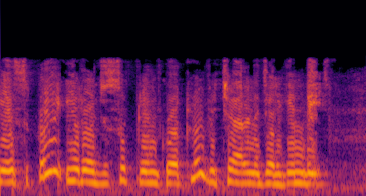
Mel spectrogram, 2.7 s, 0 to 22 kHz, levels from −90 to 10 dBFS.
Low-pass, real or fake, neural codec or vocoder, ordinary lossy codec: 7.2 kHz; fake; vocoder, 44.1 kHz, 128 mel bands, Pupu-Vocoder; none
